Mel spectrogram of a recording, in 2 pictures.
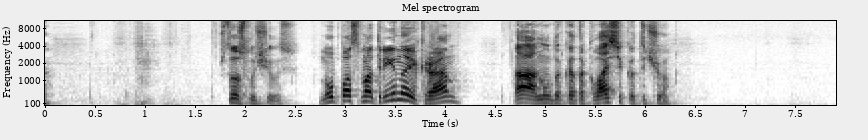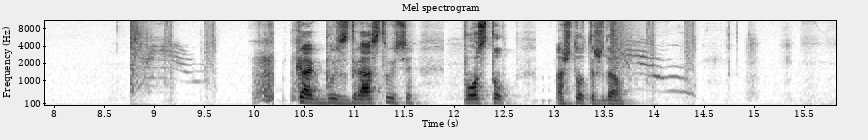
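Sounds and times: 
speech: 1.8s - 6.4s, 10.4s - 14.0s
cat meowing: 8.8s - 9.6s, 13.6s - 14.5s.

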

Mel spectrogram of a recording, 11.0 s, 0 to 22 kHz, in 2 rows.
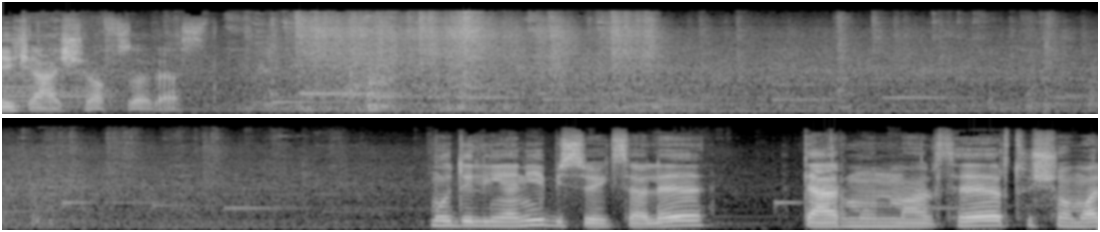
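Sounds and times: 
speech: 0.0s - 1.7s, 7.6s - 10.9s
train rolling steadily along the rails with a continuous rumbling roar: 0.0s - 7.1s.

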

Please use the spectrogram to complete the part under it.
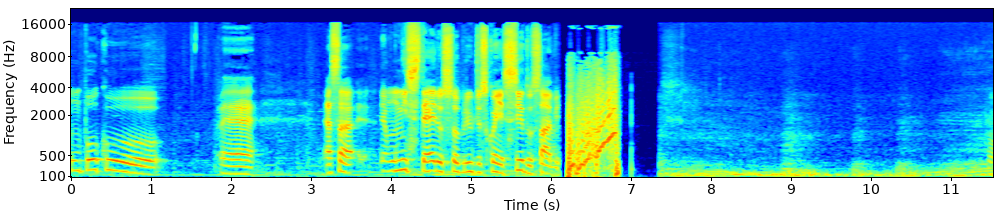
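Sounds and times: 
speech: 0.0s - 1.2s, 1.8s - 2.5s, 3.2s - 6.6s
motorcycle engine revving as the bike passes outside: 7.4s - 11.5s.

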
